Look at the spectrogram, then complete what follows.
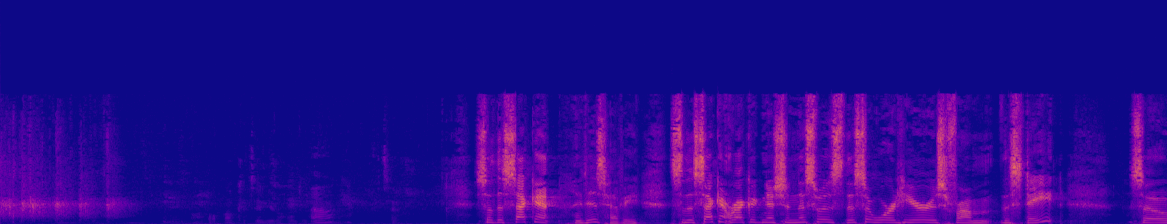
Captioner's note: applause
